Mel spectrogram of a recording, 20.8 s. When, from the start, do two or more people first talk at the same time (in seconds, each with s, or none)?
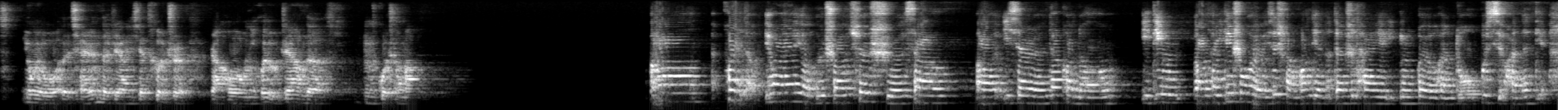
none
